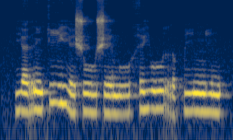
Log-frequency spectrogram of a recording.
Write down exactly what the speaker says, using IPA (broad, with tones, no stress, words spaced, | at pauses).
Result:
jɛ˨rĩ˨kiː˦ je˨ʃuː˨ʃeː˨muː˨ hɪ˦juː˦ rʊ˨k͡piː˦ŋɲi˦n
